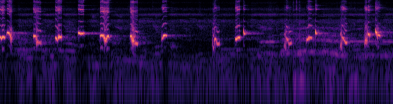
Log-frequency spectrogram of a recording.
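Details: Energetic long song of a sooty-headed bulbul, played to get silent bulbuls singing: quick chirped notes, a brief lull near the middle, then a livelier burst of varied, slurred phrases.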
